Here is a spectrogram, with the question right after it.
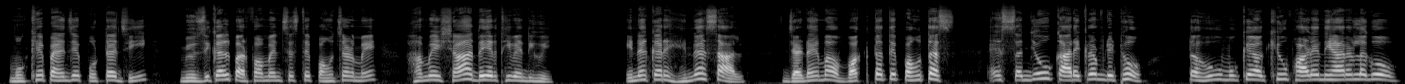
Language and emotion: Sindhi, surprised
